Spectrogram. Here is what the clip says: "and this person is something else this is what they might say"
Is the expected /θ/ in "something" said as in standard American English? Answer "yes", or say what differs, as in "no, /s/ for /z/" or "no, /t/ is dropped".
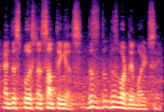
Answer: no, /t/ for /θ/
